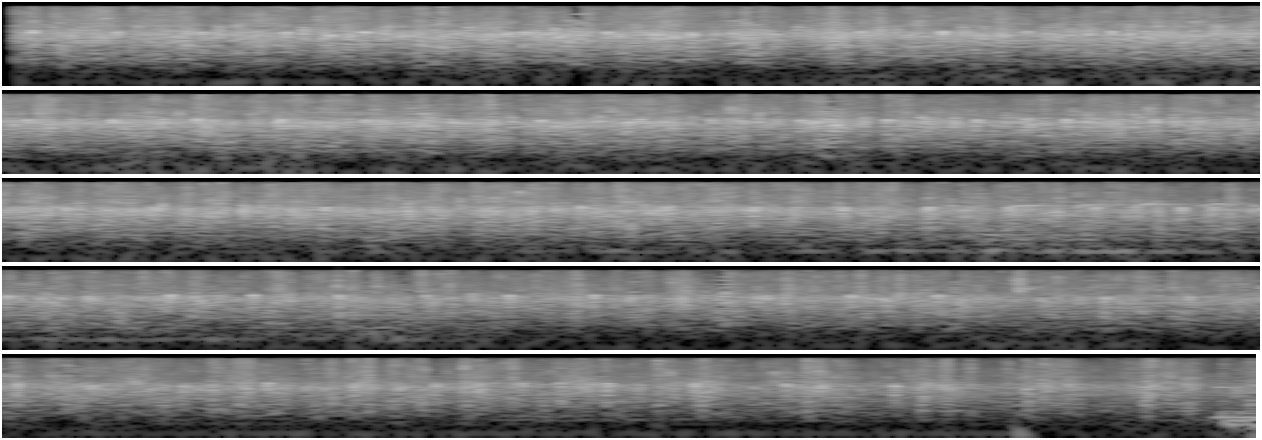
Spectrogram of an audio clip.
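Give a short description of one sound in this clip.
A large crowd applauds loudly in a big echoing hall.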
